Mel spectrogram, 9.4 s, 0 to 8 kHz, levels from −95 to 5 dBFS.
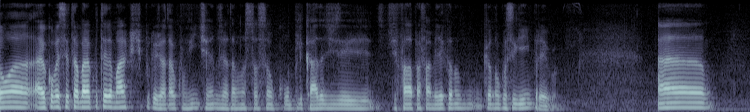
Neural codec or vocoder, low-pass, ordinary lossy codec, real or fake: none; 7.2 kHz; none; real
